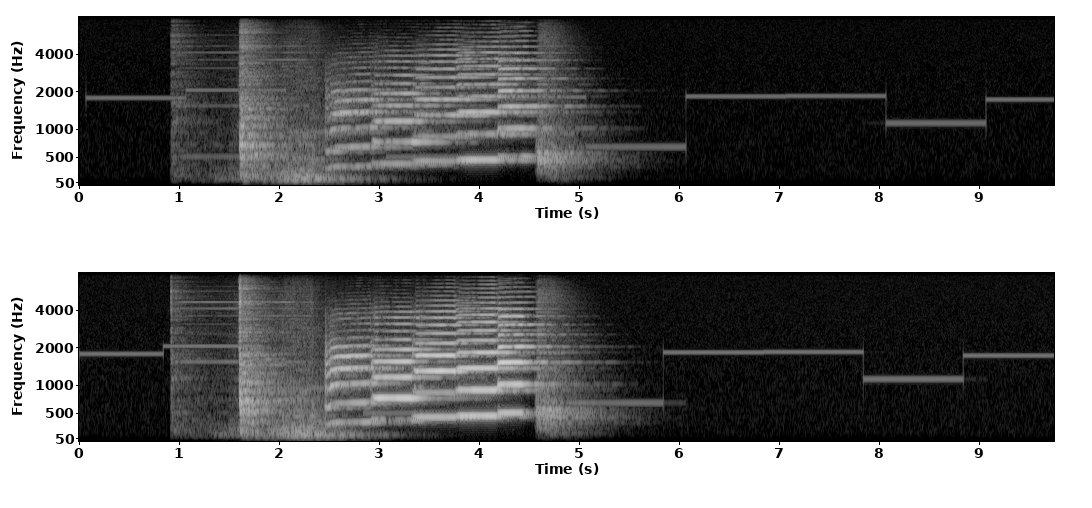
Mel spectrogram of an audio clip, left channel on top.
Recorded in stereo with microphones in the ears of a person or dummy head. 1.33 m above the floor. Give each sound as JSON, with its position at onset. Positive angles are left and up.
{"t": 0.9, "sound": "a sliding door", "side_deg": -35, "distance_m": 1.6}
{"t": 2.5, "sound": "a trumpet", "side_deg": -50, "distance_m": 0.6}
{"t": 4.5, "sound": "a whoosh", "side_deg": -70, "distance_m": 3.0}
